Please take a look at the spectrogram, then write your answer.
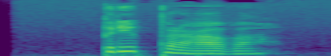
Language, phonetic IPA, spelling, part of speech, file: Russian, [prʲɪˈpravə], приправа, noun, Ru-приправа.ogg
- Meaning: seasoning, relish, condiment, flavouring/flavoring (something used to enhance flavor)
